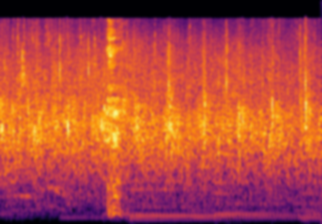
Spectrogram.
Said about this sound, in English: Can we give the Lord a hand clap for that? Isn't it?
